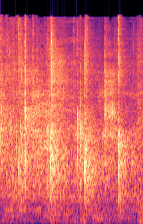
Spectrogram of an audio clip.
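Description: round of applause

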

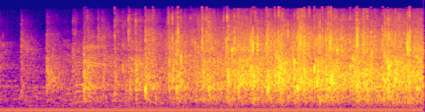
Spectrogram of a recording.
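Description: light polite golf clap

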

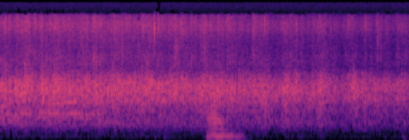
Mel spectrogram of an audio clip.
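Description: church audience applause

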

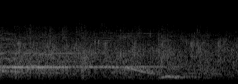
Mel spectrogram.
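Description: audience applauding

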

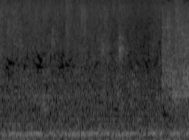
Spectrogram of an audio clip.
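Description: shower water running

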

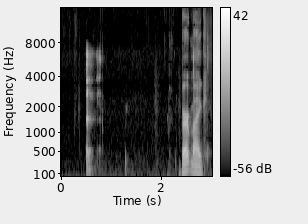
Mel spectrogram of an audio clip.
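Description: burp into the microphone

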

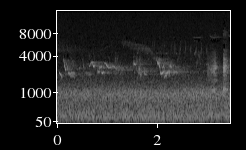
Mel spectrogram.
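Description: frog croaking

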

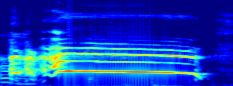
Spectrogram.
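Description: wolf howl sound effect

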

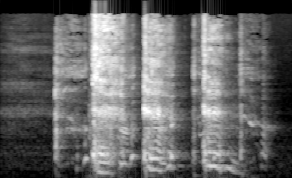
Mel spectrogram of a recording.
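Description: cough

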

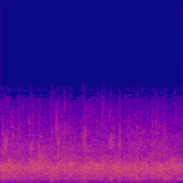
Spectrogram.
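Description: audience applauding loudly

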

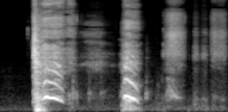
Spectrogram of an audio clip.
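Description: gasping

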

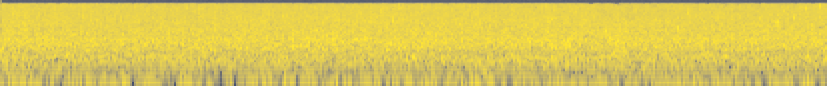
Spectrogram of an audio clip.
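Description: flowing stream water

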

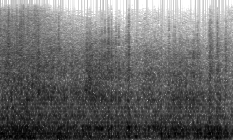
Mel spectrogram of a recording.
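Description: thunderclap

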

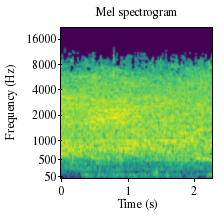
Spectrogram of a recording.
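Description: basketball arena crowd cheering

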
